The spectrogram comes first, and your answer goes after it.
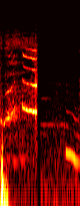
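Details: Cat out in a snowstorm giving a strained, high meow that rises and holds for under a second before cutting off abruptly, followed by a quieter, lower sliding cry; brief low thump at the start.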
